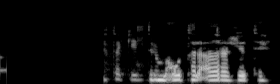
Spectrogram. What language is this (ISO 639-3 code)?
isl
